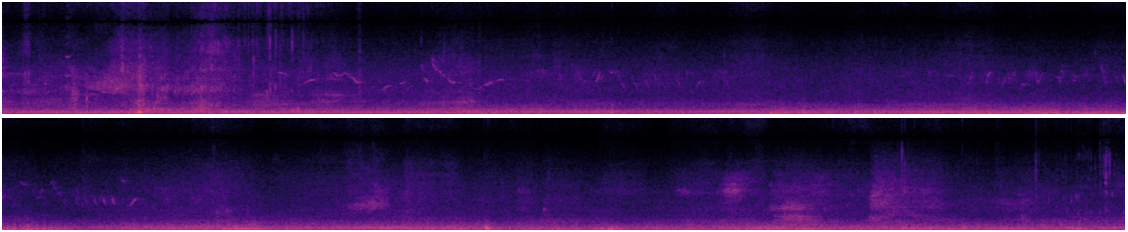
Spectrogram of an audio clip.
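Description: Outdoor wind noise on the microphone, with a steady low hum underneath and a few faint high chirps.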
